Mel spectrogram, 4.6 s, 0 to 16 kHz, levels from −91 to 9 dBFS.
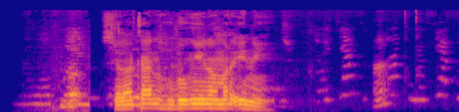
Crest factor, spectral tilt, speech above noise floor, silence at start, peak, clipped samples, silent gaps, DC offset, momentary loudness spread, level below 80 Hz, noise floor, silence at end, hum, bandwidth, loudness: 16 dB; -6.5 dB/octave; 37 dB; 0.35 s; 0 dBFS; under 0.1%; none; under 0.1%; 24 LU; -56 dBFS; -50 dBFS; 0.75 s; none; 11.5 kHz; -13 LUFS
